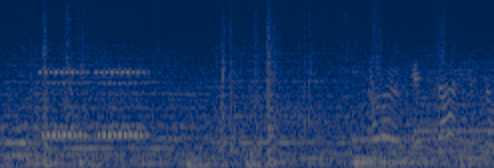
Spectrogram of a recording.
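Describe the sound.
A push-button desk telephone rings in short electronic warbling bursts, moderately loud, over many overlapping voices and light office clatter.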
